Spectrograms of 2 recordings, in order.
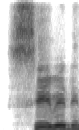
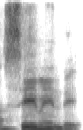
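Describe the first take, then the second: First: ਸੇਵੇ without the nasal ending; ਸੇਵੇ read plainly, no nasal twang; wrong reading. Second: ਸੇਵੇਂ with a nasalised final e; careful ਸੇਵੇਂ with its nasal vowel; correct reading. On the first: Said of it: "ਨਹੀਂ ਪੜਨਾ". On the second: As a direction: say ਸੇਵੇਂ ਦੇ, letting the ending ring through the nose. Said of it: "ਨਹੀਂ ਪੜਨਾ, ਸੇਵੇਂ ਦੇ". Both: Shown as a demonstration.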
